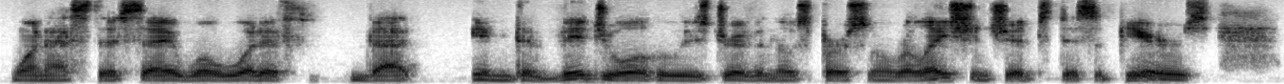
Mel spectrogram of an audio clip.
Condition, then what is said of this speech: No condition.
